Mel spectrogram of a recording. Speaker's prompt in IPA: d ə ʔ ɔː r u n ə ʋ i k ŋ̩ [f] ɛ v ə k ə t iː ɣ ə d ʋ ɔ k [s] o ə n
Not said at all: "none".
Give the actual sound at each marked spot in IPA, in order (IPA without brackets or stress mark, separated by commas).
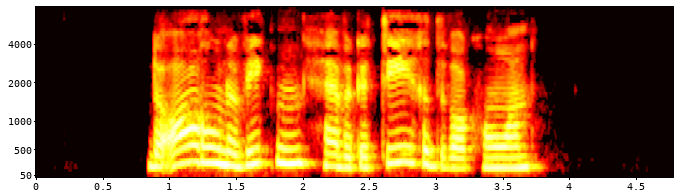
h, h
